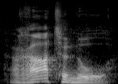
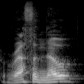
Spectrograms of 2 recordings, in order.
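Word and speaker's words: Rathenow: You can read R-O-W Ratheno, which is spoken out in German, Ratheno. You don't pronounce the W at the end of the word Ratheno, Ratheno.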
